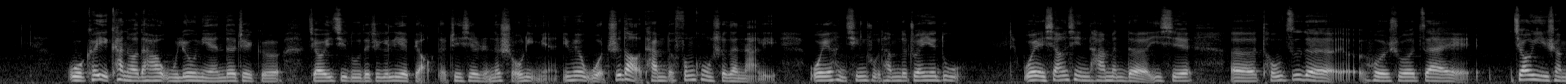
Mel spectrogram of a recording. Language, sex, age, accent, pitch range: Chinese, female, 20-39, native, 160-190 Hz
